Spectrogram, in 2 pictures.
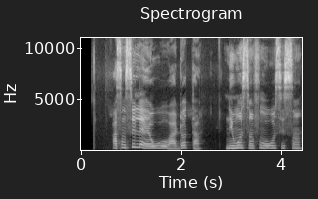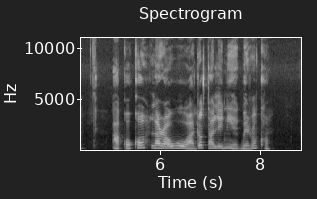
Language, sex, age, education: Yoruba, female, 15-29, secondary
